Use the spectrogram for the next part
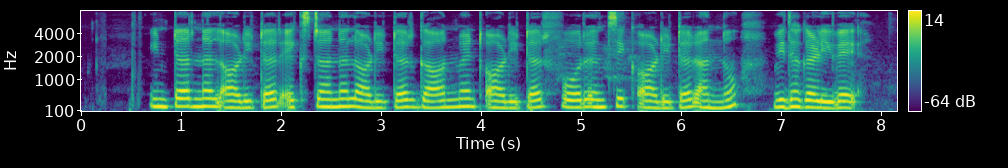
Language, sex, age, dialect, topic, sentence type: Kannada, female, 18-24, Mysore Kannada, banking, statement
